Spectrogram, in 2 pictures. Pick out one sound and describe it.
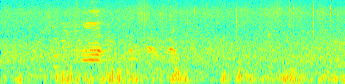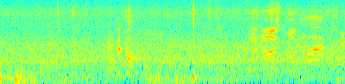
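Young men shout to each other across an open field at a distance.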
